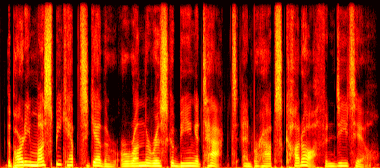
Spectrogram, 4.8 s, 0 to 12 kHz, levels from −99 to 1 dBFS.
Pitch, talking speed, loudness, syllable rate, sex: 185 Hz, 240 wpm, -21 LUFS, 5.8 syllables/s, female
